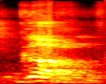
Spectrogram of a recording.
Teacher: British में हम थोड़ा कम ही बोलते हैं र साउंड को, but Americans they come with the r sound.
